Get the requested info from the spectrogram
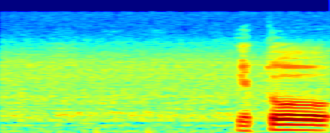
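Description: Steady low room hiss in a pause between a man's words, with a faint click about a second in; he starts speaking again near the end.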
